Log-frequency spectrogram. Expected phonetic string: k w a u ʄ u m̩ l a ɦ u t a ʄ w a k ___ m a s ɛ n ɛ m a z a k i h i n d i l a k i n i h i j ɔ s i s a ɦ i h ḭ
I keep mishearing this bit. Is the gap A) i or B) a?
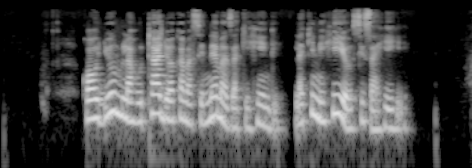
B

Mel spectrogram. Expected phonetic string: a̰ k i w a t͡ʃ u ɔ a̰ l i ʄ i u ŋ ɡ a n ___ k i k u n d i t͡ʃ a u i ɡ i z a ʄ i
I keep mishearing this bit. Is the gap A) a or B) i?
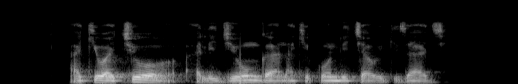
A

